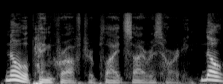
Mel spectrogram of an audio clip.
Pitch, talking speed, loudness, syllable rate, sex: 110 Hz, 160 wpm, -21 LUFS, 4.7 syllables/s, male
